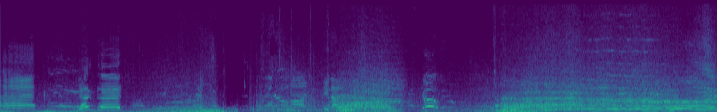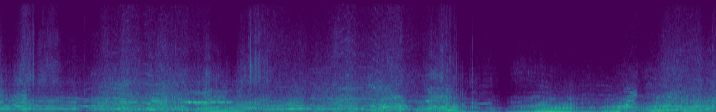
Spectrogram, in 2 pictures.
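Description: Tyres screech on the road.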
